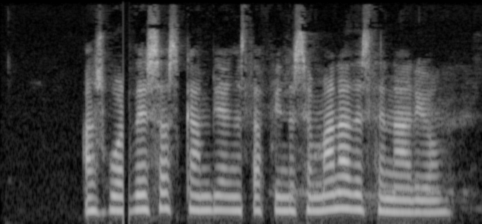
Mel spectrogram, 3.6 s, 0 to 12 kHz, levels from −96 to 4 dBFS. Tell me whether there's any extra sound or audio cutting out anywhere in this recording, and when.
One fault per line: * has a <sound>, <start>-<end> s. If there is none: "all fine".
* has a dropout, 0.9-1.0 s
